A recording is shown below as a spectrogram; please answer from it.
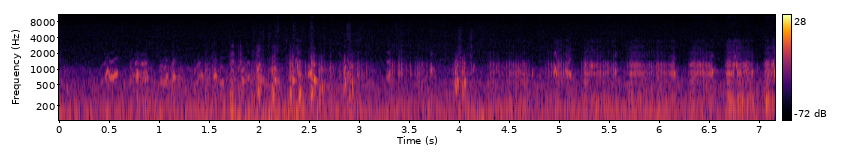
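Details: Cheerful domestic guinea pigs, Teddy and Abyssinian breeds, chatter as they walk lightly. Quick bursts of short mid-pitched squeaks come in uneven runs of about two or three per second, with rustling bedding below.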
